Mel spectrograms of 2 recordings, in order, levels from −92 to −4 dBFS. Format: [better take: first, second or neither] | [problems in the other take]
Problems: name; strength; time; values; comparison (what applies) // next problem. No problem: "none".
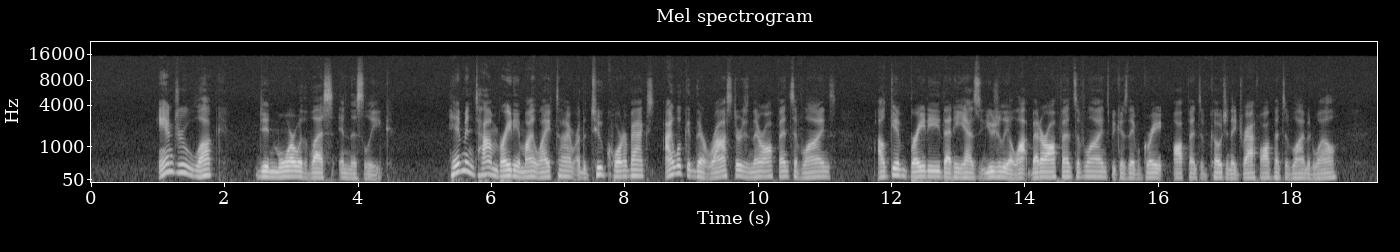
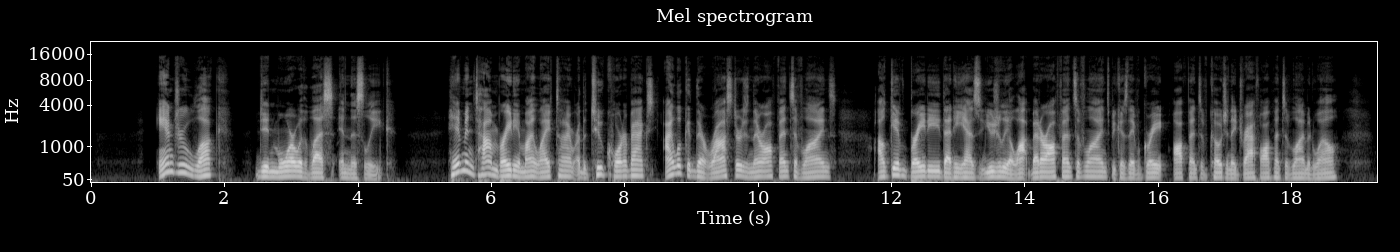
second | hiss; faint; throughout; 25 dB below the speech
